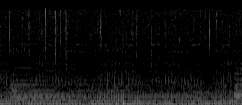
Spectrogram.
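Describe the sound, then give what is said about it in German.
A cat purrs steadily, a continuous low rumbling vibration that holds evenly for the full few seconds with no voices over it. “Wie kommt diese Katze hier jetzt her?”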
